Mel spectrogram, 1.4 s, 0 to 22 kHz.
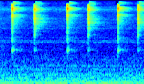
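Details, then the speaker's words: Relay from an overheating 2013 Honda CR-V AWD, bench tested on a 12 V battery: crisp clicks as it energizes, with continuity across pins 30/87, so the relay is good. "that relay is clicking so now if I can attempt to do this with one hand"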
